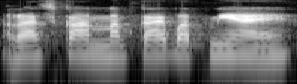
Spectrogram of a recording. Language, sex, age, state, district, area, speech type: Marathi, female, 45-60, Maharashtra, Akola, urban, read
